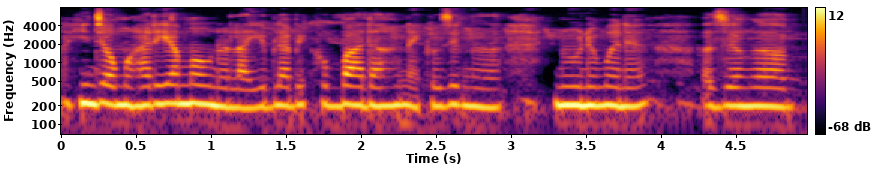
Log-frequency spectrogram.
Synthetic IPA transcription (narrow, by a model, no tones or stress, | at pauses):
hind͡ʒawmaɦaɾijamawnɯlajɯblabikʰɯbadaɦɯnajkʰɯwziŋɯnunɯmɯnɯː | zɯŋɯ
